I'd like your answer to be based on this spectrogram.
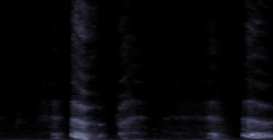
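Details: Four short, abrupt vocal bursts at irregular intervals over under three seconds, with faint background hum, recorded during a hiccup/burp challenge presented as natural hiccups. Hiccups, or possibly forced hiccup-like burps.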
